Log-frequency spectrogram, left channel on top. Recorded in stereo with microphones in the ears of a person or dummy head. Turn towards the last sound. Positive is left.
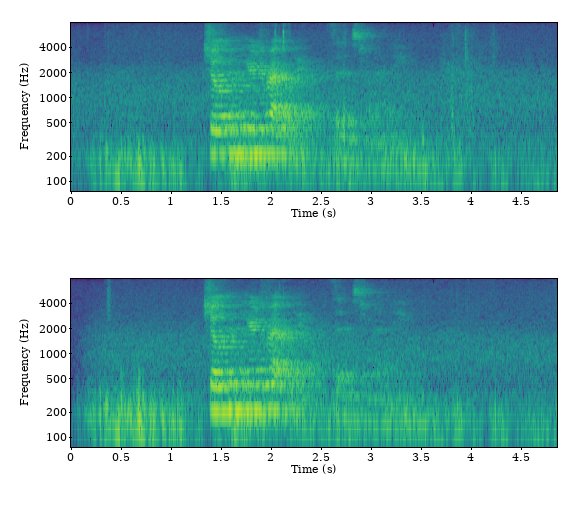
turn(degrees=60)  # may be behind; listen again after turning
